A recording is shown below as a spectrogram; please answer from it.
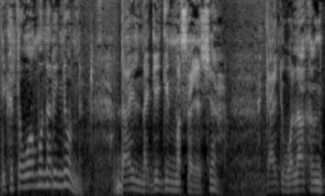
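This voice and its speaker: A man's voice: mid-range voice, very animated, moderate pace, pushed and bright, slight background noise. A man playing a patient, reasoning estranged husband and father in a radio drama. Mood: calm, reasoning. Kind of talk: Tagalog radio drama acting.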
